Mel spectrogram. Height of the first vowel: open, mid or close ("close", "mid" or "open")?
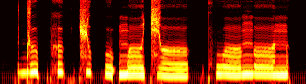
close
